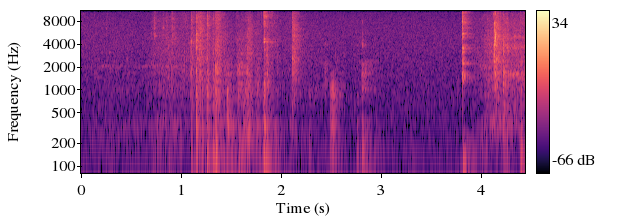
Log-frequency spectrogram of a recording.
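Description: Faint handling sounds at a fly-tying vise: scattered small clicks and rustles of fingers working the thread, with one sharper click near the end.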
